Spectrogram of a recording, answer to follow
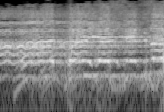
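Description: Men's voices chanting a Pashto noha (mourning lament) together, the drawn-out notes wavering and bending in pitch.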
